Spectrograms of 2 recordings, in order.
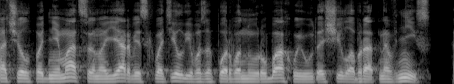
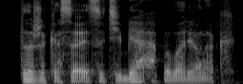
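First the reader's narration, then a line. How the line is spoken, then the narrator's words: Whisper. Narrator (Russian): прошептал Ничто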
